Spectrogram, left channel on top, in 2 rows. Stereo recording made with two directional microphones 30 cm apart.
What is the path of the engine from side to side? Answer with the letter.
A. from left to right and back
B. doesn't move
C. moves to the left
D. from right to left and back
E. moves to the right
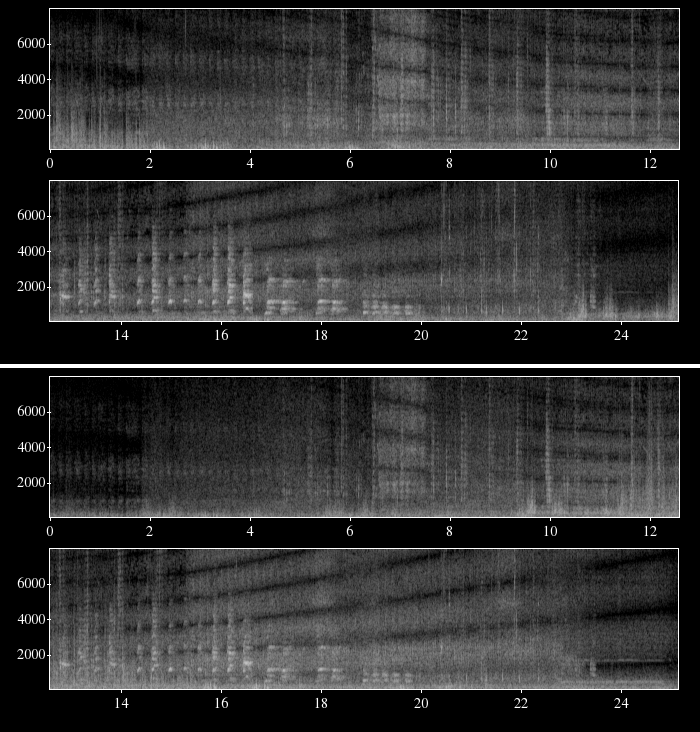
E.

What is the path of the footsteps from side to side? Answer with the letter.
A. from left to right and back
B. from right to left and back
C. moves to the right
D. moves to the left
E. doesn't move
C.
